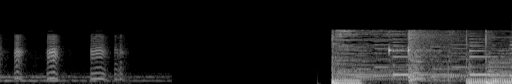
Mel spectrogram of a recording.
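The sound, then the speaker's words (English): Several short, nasal squawks from chickens ring out, then after a brief silence a loud burst of flapping, scrambling commotion erupts as the chickens are chased, continuing to the end. “Hey, stop chasing those chickens.”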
